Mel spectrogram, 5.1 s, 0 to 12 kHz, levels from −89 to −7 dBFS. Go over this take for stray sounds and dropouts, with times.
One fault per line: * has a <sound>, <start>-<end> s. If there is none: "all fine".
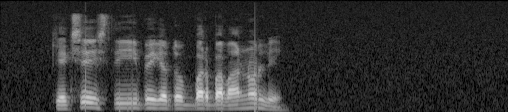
all fine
